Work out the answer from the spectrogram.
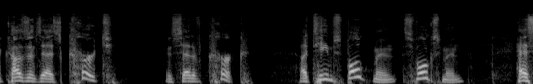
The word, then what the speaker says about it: Kirk: the team's website, he kept calling him Kurt. Not Kirk with a K, but Kurt with a T.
